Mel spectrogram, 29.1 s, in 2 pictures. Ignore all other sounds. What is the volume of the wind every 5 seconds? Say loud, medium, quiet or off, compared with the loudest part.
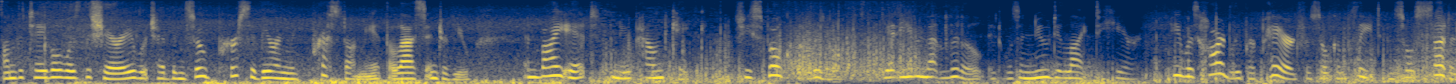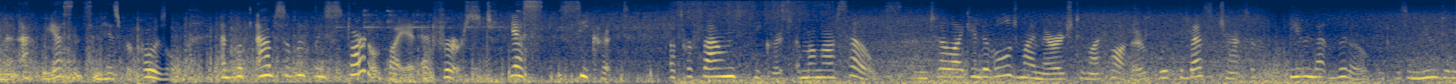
medium, loud, loud, loud, medium, medium.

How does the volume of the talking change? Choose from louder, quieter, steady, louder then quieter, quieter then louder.
quieter.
